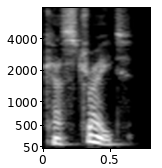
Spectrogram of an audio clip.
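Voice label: "castrate", British English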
